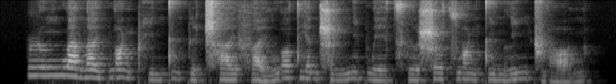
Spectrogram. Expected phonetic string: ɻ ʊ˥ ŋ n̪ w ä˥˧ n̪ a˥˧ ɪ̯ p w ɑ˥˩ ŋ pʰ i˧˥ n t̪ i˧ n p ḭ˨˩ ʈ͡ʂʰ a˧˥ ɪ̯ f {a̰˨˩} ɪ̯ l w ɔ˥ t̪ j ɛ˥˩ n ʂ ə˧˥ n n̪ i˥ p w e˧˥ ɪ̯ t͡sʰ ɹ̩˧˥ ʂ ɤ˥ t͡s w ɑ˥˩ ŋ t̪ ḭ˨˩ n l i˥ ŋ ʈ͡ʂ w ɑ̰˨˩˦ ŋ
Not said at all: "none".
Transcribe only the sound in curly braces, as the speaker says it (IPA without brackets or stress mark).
a̰˨˩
